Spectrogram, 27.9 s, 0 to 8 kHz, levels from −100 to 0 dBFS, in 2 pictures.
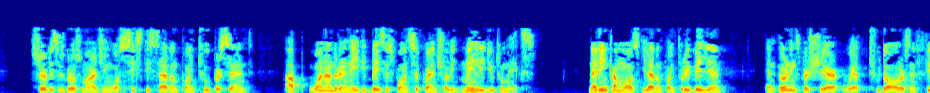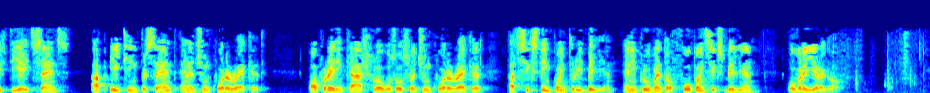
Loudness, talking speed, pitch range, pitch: -28 LUFS, 115 wpm, 100-115 Hz, 110 Hz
